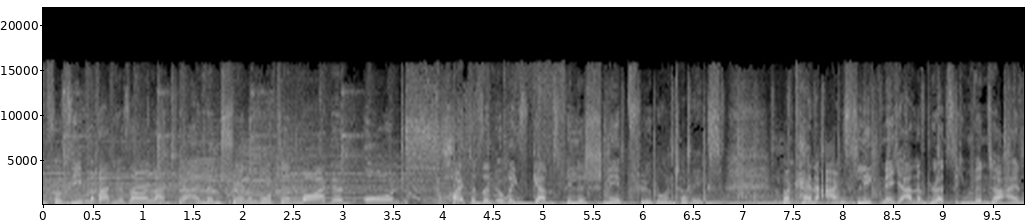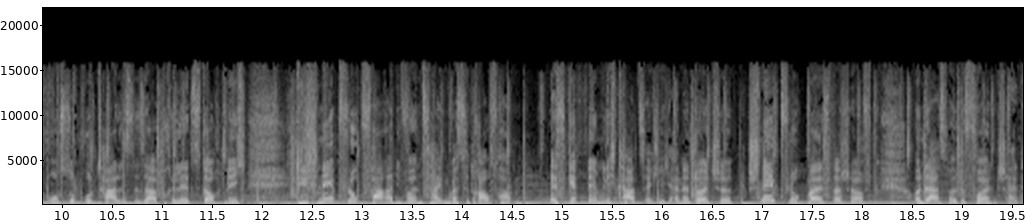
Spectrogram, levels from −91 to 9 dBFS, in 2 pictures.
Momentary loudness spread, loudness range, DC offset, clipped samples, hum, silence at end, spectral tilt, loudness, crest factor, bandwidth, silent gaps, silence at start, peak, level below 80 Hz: 5 LU; 1 LU; under 0.1%; under 0.1%; none; 0 s; -4.5 dB/octave; -24 LUFS; 14 dB; 16 kHz; none; 0 s; -10 dBFS; -32 dBFS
